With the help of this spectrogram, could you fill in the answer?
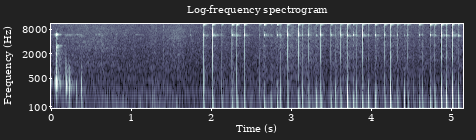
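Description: Fingertips tap the cork lid and the body of a small, hollow white ceramic jar with a blue rim while it is held. A few soft taps open the clip, then a brief quiet, then a fast, steady run of short, dry clicking taps with a faint bright ring.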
